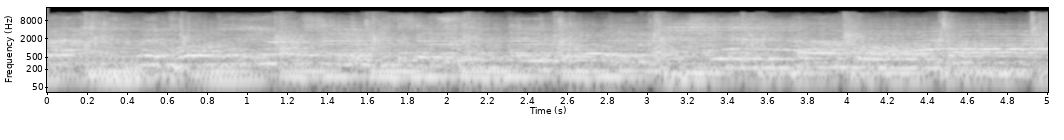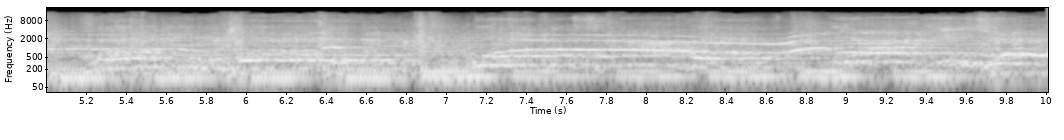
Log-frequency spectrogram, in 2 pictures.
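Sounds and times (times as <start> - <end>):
live band playing dance tune: 0.0 - 10.0.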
